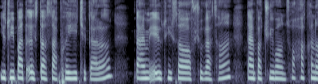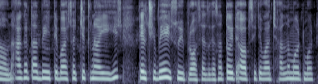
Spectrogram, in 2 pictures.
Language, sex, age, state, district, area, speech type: Kashmiri, female, 45-60, Jammu and Kashmir, Srinagar, urban, spontaneous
